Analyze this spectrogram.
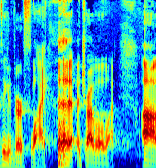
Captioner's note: laughing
